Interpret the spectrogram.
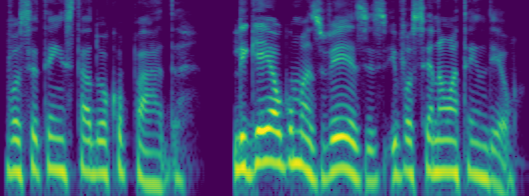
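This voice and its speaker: A woman voicing a calm, caring mother with a warm, slow way of speaking. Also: on the low side, no echo, clean studio sound, close to an everyday voice. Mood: gentle concern. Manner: soft, unhurried and caring. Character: gentle calm mother of a grown daughter.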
